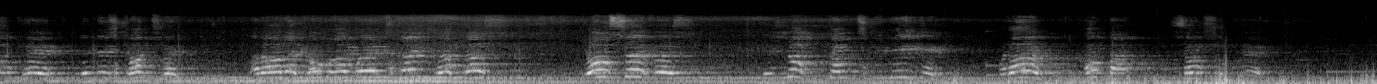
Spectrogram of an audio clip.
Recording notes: Returns to the streets of London with his Megaphone Talking All Sorts.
